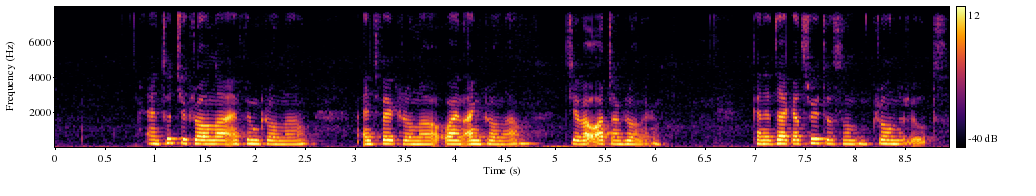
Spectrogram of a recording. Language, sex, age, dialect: Faroese, female, 15-35, Suðuroy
